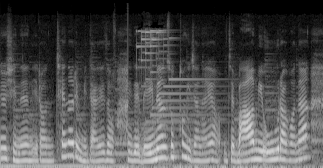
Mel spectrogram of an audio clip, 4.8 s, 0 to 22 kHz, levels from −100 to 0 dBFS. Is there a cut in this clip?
yes; 1 cut; at 1.9 s

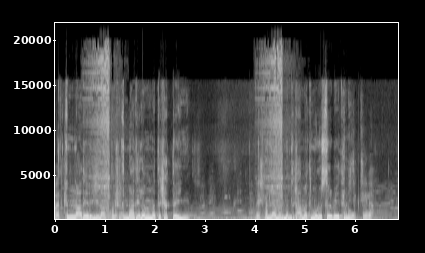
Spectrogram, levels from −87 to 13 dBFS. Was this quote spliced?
yes; 2 cuts; at 1.2 s, 4.8 s

